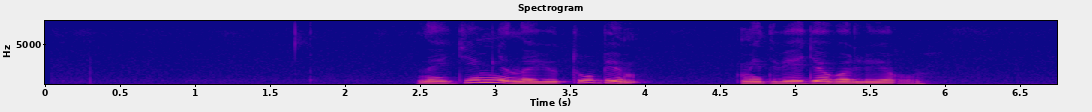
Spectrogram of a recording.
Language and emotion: Russian, neutral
